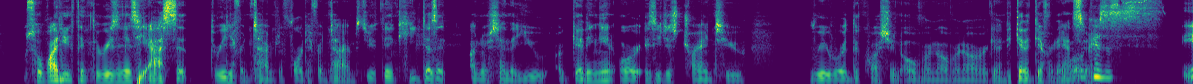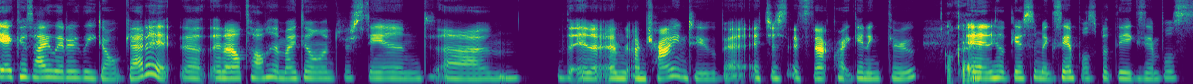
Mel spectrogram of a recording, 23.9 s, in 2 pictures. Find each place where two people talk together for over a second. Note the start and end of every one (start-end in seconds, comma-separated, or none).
none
